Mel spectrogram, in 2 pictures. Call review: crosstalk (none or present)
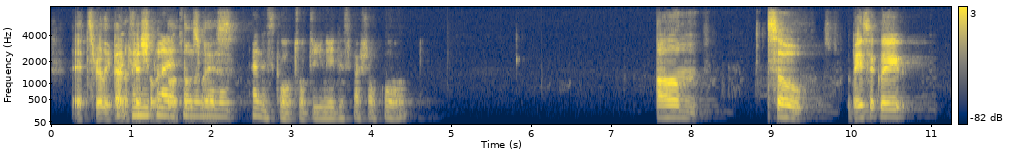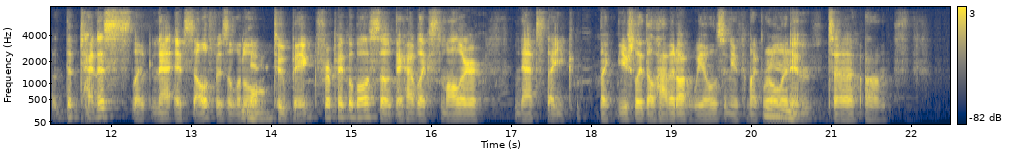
present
